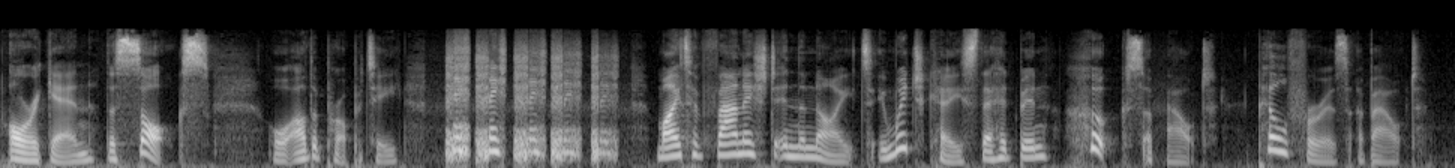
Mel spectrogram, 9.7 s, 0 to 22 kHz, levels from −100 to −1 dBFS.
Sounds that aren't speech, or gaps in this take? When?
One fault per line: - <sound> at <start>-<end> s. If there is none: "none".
- laugh at 3.0-4.1 s
- dropout at 7.7-7.8 s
